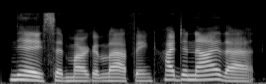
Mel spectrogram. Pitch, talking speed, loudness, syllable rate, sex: 185 Hz, 155 wpm, -18 LUFS, 4.6 syllables/s, female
